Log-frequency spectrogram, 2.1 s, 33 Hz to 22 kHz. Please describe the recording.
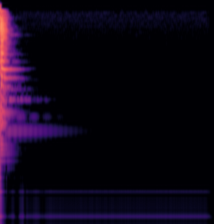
hit - peanut can 10
Striking an empty can of peanuts.
bang, banged, can, canister, collided, collision, container, crash, crashed, empty, hit, impact, impacted, knock, knocked, metal, metallic, smack, smacked, strike, struck, thump, thumped, thunk, thunked, thunking, whack, whacked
